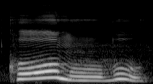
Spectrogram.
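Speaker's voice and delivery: "खो मो बू" slow, each syllable separate; teacher showing the extra syllable; syllables spelled out. Shown as a demonstration. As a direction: break "खो मो बू" into syllables. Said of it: "extra syllable लग गया बू".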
